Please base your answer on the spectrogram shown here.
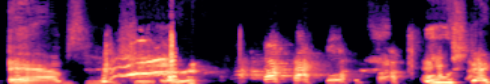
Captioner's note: laughs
